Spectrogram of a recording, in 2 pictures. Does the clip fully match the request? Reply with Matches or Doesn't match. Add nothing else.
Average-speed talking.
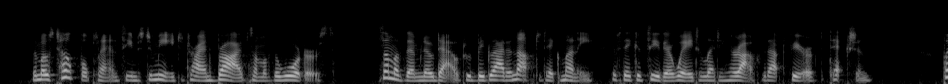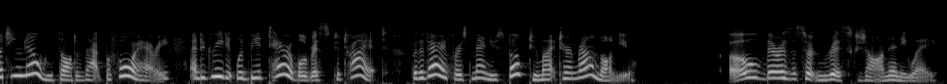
Doesn't match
